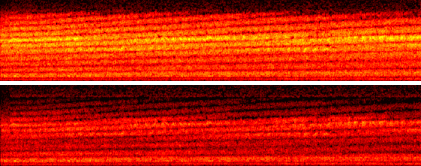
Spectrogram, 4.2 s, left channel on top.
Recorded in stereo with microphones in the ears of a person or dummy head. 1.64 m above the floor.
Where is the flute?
I don't hear a flute.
